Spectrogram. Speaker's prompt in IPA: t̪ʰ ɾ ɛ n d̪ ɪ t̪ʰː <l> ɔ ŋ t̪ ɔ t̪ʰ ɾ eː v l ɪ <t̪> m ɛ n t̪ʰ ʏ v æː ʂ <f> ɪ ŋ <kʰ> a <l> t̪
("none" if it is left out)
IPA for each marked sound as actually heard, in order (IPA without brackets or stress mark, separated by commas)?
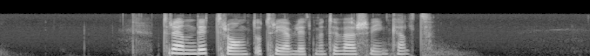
ɾ, t̪, v, kʰ, l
